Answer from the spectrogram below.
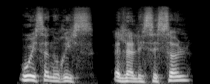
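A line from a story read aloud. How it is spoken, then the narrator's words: Exclaimed. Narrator (French): s'exclama Catherine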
